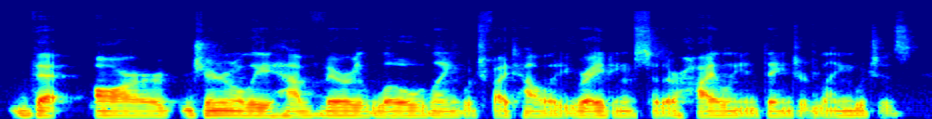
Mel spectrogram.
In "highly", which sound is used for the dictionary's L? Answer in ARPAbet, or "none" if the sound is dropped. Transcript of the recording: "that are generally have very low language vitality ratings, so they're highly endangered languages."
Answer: L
